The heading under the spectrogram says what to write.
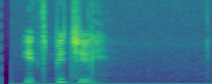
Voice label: ixil; nacer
